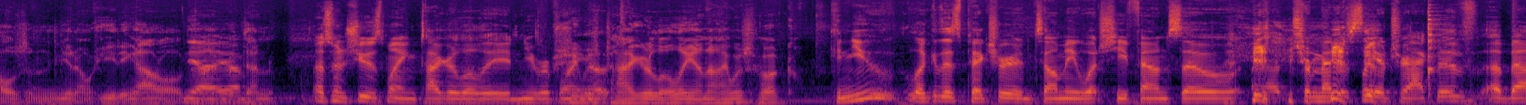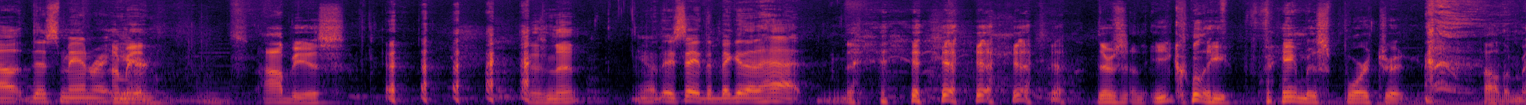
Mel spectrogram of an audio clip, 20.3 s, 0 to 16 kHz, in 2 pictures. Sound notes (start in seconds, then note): 8.2 J.K. laughing; 12.5 all laughing; 15.6 crew and J.K. laughing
